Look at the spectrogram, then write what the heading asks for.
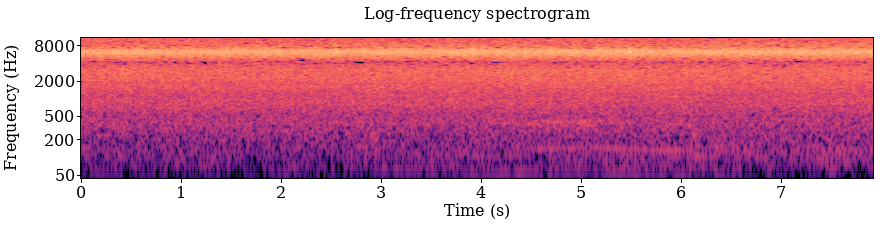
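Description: Heavy rain pouring down in a steady rush, hitting the street and running off the edge of an awning.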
